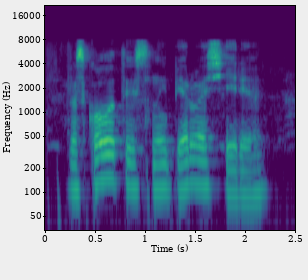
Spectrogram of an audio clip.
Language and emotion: Russian, neutral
